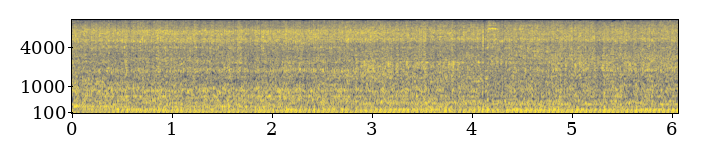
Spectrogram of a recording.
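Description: A motor runs nearby with a loud, steady droning hum.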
